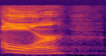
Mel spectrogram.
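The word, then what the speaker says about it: Hor: From Mount Or, I'm pretty sure the H is silent. If not, it should be.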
